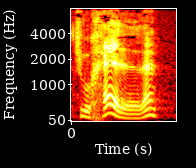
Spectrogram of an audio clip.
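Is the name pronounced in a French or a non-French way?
non-French. The name is said without a French accent. "which is apparently the right pronunciation"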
